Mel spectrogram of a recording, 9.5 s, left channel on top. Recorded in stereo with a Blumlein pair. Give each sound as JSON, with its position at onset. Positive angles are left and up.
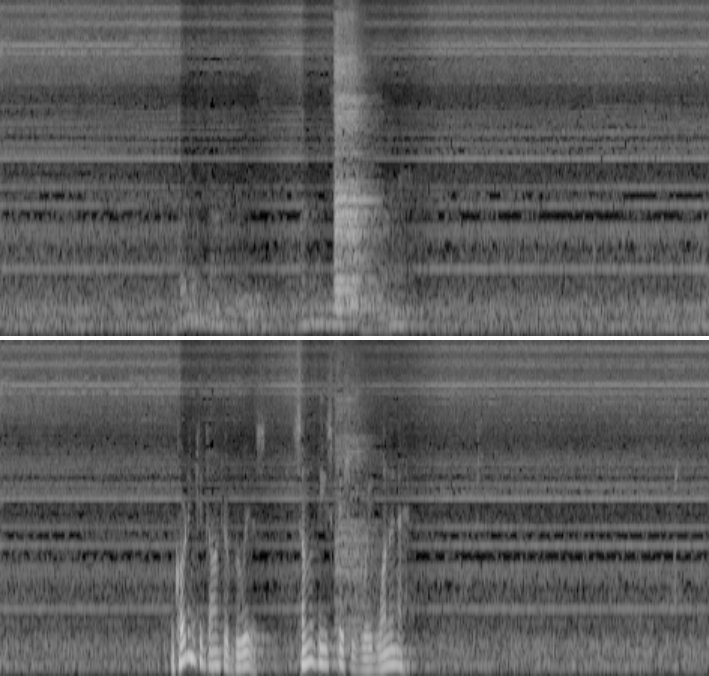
{"t": 2.3, "sound": "a man speaking", "azimuth_deg": -50, "distance_m": 0.6}
{"t": 4.5, "sound": "a buzzer", "azimuth_deg": 55, "distance_m": 1.4}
